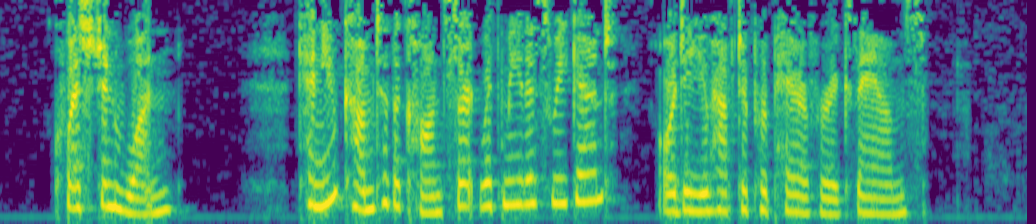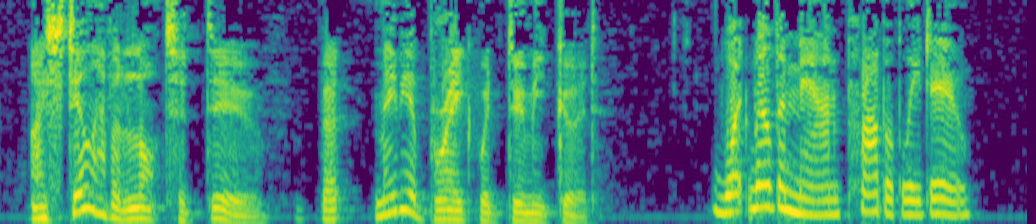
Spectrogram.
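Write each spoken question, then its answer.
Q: What will the man probably do?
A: Go to the concert with the woman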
